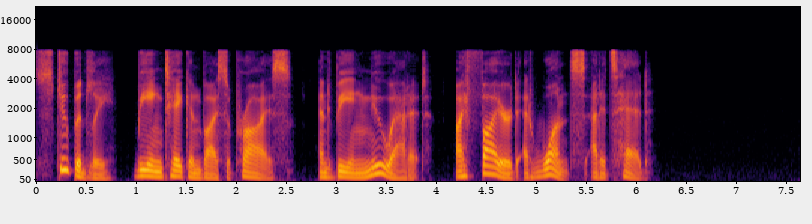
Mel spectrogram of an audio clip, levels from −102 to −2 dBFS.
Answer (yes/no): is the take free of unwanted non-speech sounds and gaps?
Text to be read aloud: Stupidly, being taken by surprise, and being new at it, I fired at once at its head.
yes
